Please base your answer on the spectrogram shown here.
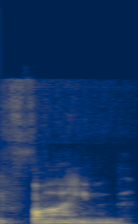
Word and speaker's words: find: a mmm Finn is not how we pronounce it we actually use the long I so say find and then you have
